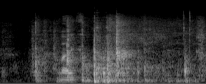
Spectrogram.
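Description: Several knocks and scuffs of the plastic motor head of a Ridgid shop vacuum being handled and turned over.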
